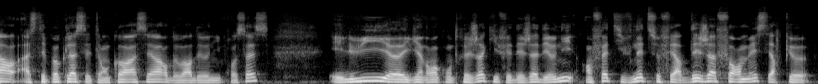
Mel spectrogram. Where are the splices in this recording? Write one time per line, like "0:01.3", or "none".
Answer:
none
